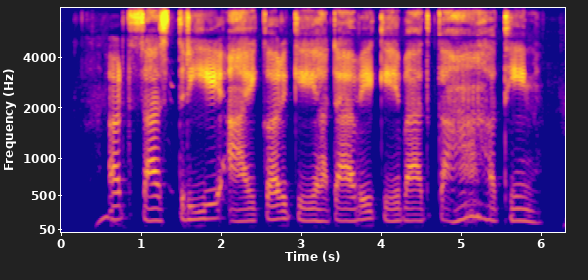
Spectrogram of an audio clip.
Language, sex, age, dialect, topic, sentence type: Magahi, female, 25-30, Western, banking, statement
